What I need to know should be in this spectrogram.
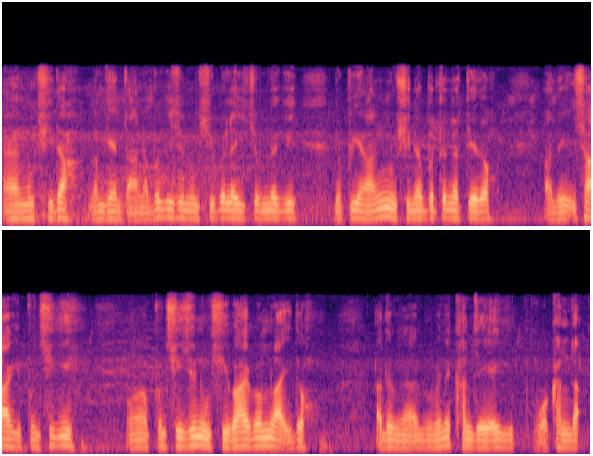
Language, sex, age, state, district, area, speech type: Manipuri, male, 60+, Manipur, Kakching, rural, spontaneous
